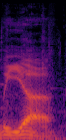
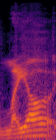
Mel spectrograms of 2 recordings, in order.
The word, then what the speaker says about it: Leia: a bomb and get Leah not Leah it's actually pronounced Leia in the original Skywalker script onar at the George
